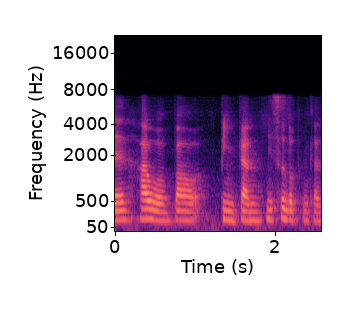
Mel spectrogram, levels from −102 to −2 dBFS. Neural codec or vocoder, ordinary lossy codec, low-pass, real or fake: codec, 16 kHz, about 1 kbps, DyCAST, with the encoder's durations; none; 7.2 kHz; fake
